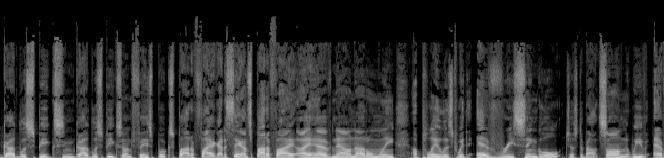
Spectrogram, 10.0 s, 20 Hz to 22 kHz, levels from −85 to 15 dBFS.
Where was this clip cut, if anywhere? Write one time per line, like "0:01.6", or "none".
none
